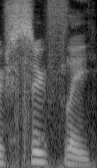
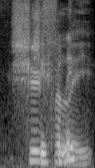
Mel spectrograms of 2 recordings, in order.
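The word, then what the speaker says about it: Schauffele: Ziggy says Shuffle uh shaa says no French accent on E so sule is it sule sule sule sule is that how you say it I'm starting to like shuly shuly yeah shuly I think you're right I think you're right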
